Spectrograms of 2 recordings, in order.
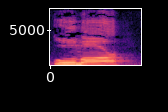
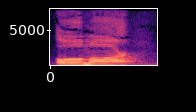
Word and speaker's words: Umar: Sometimes you see his name spelled Umar, sometimes Omar. It's the same word in Arabic, just a dialectical difference in how the vowel is pronounced.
